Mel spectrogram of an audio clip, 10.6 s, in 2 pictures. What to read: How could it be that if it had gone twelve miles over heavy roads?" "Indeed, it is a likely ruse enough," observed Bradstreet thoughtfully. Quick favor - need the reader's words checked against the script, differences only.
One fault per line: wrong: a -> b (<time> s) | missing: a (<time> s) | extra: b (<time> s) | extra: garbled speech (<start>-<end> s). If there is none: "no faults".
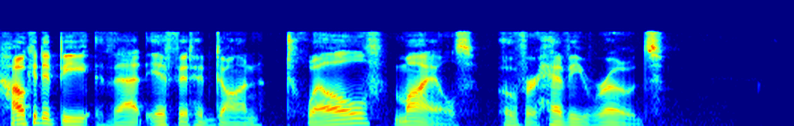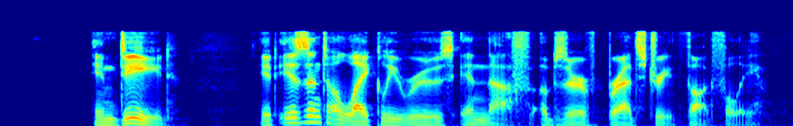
wrong: is -> isn't (7.1 s)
